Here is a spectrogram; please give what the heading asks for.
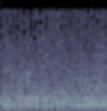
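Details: Briggs & Stratton single-cylinder engine fitted with an oxygen sensor: even, steady idle putter with no misses when on a rich mixture; a lean mixture makes it pause and miss.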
